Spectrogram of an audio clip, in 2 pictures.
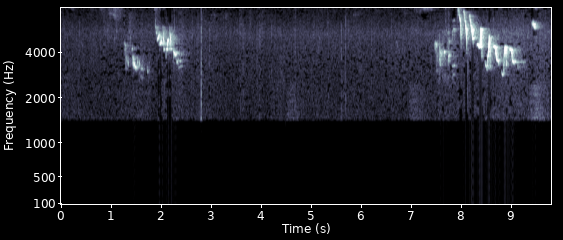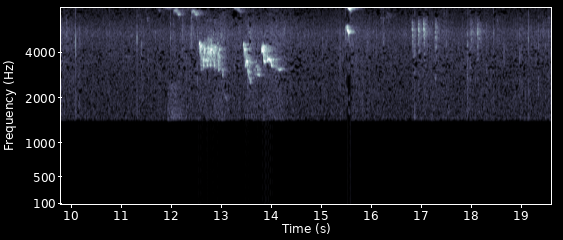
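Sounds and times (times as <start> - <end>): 
European robin Erithacus rubecula singing high tinkling phrases: 0.8 - 2.5, 7.0 - 9.7, 11.6 - 14.3, 15.5 - 15.8, 16.8 - 17.4.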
